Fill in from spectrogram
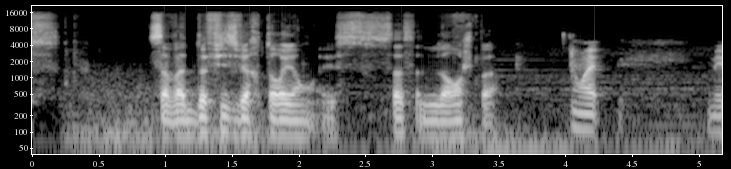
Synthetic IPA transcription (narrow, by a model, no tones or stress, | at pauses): savad̪ɔfis̬vɛʁt̪ɔʁjɑ̃ḛsasa̰nuzaʁɑ̃ʒpawɛ | mɛ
